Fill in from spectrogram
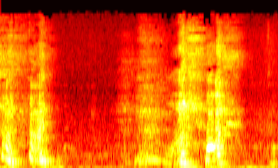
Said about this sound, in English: This is what I'm worried about. That when I laughed, I would start the coughing. This is what I was worried about.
